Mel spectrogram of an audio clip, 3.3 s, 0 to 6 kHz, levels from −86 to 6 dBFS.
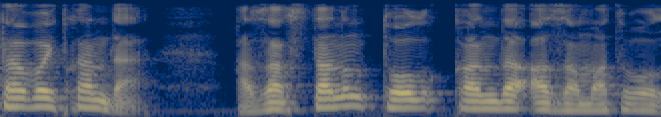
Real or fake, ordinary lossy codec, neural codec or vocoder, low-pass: real; none; none; 5.4 kHz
